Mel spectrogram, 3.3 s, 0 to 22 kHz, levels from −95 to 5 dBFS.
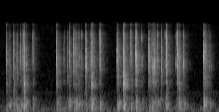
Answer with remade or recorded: recorded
